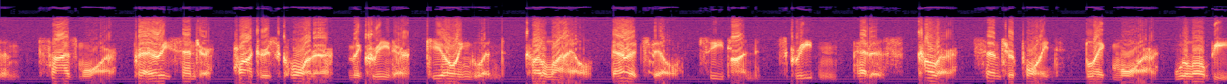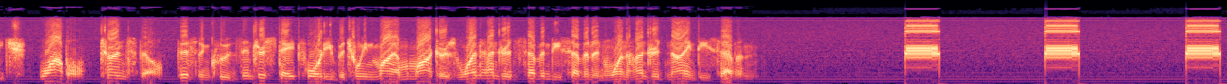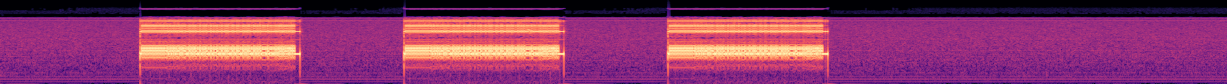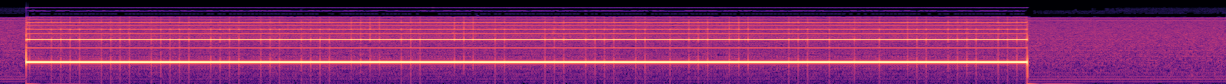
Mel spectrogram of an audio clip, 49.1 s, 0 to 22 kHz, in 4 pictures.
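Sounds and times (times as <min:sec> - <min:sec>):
steady alarm tone: 0:21.3 - 0:21.7, 0:22.7 - 0:23.1, 0:24.2 - 0:24.5, 0:26.0 - 0:27.6, 0:28.6 - 0:30.2, 0:31.2 - 0:32.8, 0:37.1 - 0:47.1
buzzing data bursts: 0:28.6 - 0:30.2.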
